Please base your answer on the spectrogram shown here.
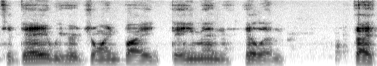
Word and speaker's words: Daemon Hillin: It's and, and today we are joined by Daemon Hillin. Did I pronounce that correctly?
